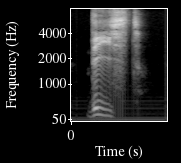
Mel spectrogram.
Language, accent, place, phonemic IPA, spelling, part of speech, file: French, France, Lyon, /de.ist/, déiste, adjective / noun, LL-Q150 (fra)-déiste.wav
- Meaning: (adjective) deist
